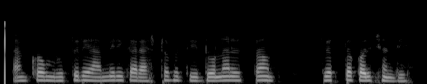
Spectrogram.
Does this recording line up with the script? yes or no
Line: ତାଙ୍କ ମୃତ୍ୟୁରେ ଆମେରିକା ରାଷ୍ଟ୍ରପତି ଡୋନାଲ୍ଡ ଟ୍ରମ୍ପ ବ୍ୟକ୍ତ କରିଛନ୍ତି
yes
